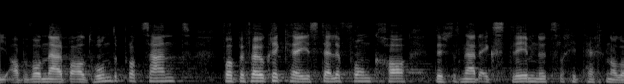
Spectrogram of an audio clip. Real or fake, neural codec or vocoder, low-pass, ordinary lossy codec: real; none; 7.2 kHz; none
